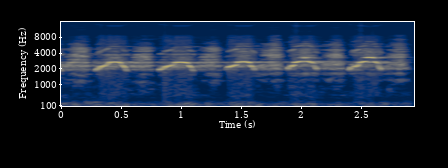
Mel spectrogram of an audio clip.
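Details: Black stork male at the nest in Poland's Noteć Forest, 17 April 2023, singing on return as another stork leaves. A steady string of loud, arched whistles, each rising then falling, about two per second, with a breathy wheeze beneath.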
